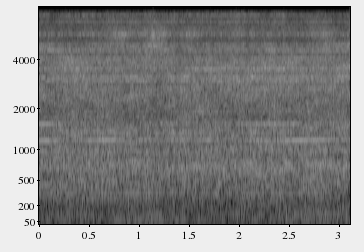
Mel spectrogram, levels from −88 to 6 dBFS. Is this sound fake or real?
fake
